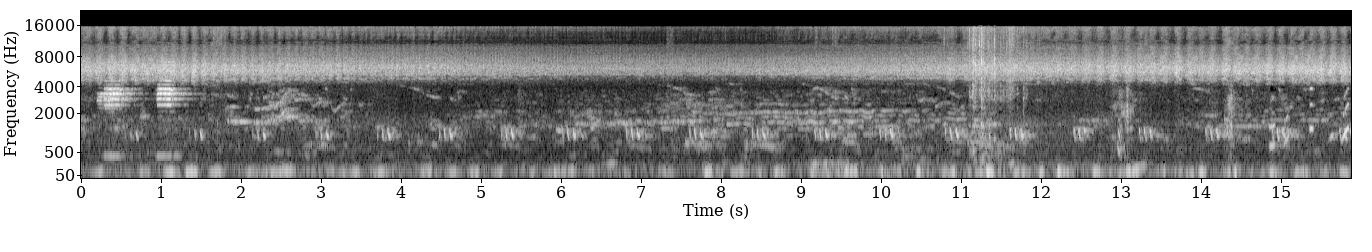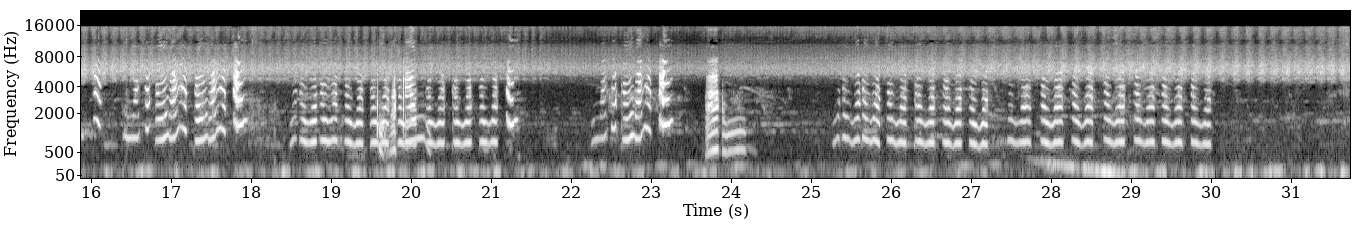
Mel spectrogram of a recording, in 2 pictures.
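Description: Rose-ringed parakeets calling: a faint call repeated about every half second, then from about halfway through, loud chattering calls in quick trilled series, over a steady high insect buzz.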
